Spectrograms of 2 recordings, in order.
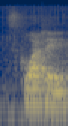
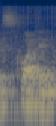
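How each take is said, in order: First: Said in the usual way. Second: "squatting" said again lower and much softer; quiet echo of "squatting"; softer repeat. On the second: Shown as a demonstration. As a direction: let the repeated "squatting" fall away softly.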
